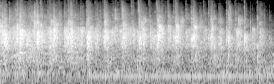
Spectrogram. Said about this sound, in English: Will you stand up to your feet and give God a hand clap of praise this morning? Give him glory. Hallelujah.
